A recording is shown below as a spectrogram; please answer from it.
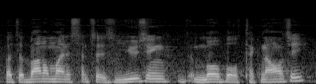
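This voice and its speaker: Man, company executive, quick delivery, creaky voice, enthusiastic explaining, TV interview, noisy background. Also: mid-range voice, steady tone, dark tone. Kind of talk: live business TV interview, promotional explaining.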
